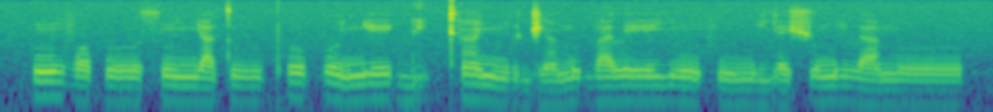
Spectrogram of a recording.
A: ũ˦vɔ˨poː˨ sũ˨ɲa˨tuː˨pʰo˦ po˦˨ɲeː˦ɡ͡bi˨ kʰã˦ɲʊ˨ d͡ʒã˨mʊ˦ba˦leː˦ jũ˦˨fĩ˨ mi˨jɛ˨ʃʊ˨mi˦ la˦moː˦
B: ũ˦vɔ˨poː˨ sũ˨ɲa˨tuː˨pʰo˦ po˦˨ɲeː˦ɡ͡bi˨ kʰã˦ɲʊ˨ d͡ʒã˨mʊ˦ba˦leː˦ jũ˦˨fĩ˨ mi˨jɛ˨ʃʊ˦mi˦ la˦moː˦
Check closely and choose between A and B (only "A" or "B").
B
